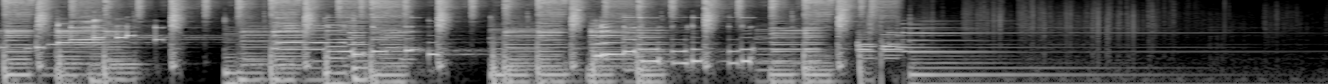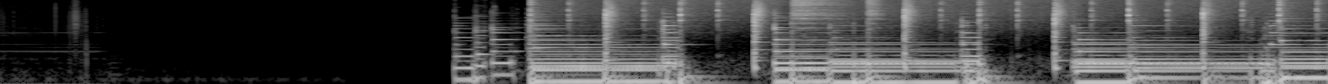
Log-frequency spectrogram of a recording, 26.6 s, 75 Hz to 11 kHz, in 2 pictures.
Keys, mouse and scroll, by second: 2.9 KP_3, 3.7 shift+middle click, 8.0 middle click, 9.6 shift+click, 9.9 shift+click, 10.1 shift+click, 10.6 KP_1, 13.2 alt+z, 13.5 shift+middle click, 19.4 KP_3, 21.1 KP_1, 22.7 middle click, 25.2 shift+click, 25.5 shift+click.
